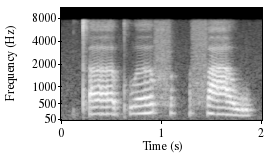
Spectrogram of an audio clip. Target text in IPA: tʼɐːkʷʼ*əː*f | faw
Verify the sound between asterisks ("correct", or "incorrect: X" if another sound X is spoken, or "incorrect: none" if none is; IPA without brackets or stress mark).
correct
